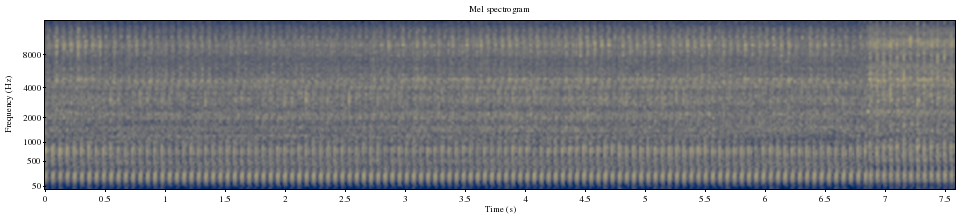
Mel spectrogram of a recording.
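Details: 1970 Wisconsin BKN flathead single-cylinder engine, about 7 HP, after sanding the points: crisp, regular firing pops at roughly two hundred a minute, holding steady outdoors with no misses; it runs normally.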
